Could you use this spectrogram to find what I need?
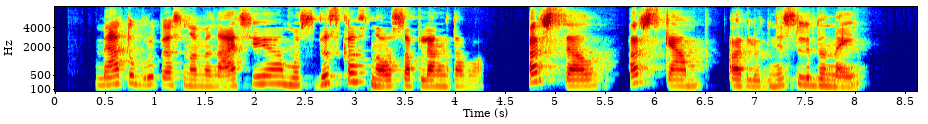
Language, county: Lithuanian, Šiauliai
